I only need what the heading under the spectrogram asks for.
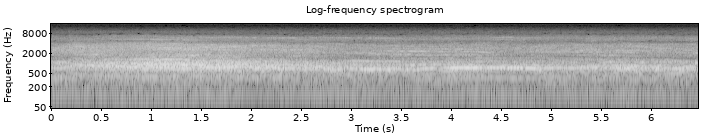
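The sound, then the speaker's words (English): A large concert audience screams and yells together on request as a sound check, in one sustained, dense roar of high-pitched voices that holds at a steady loudness from start to finish. “We ask you to scream as if you're in hell.”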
